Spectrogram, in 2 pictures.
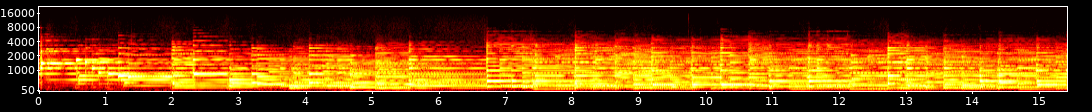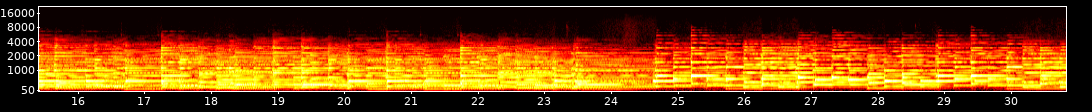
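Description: Welmar baby grand piano being played: a continuous passage of notes and chords, with two short lulls between phrases.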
